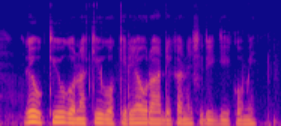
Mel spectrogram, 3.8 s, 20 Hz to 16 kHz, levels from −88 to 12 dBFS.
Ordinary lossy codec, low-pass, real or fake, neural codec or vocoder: none; 14.4 kHz; real; none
